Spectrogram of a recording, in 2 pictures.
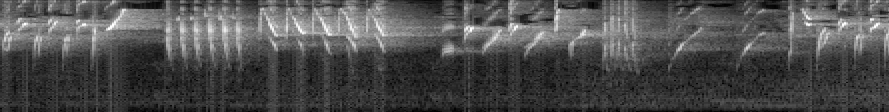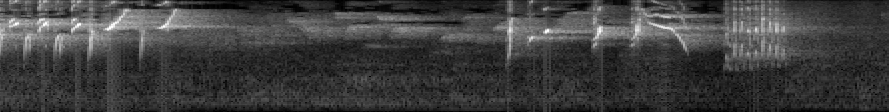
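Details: European goldfinch singing a fast, liquid twittering song of rapid chirps, trills and buzzy notes, delivered in bursts with short pauses, the longest break near the end before a few final sharp notes.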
